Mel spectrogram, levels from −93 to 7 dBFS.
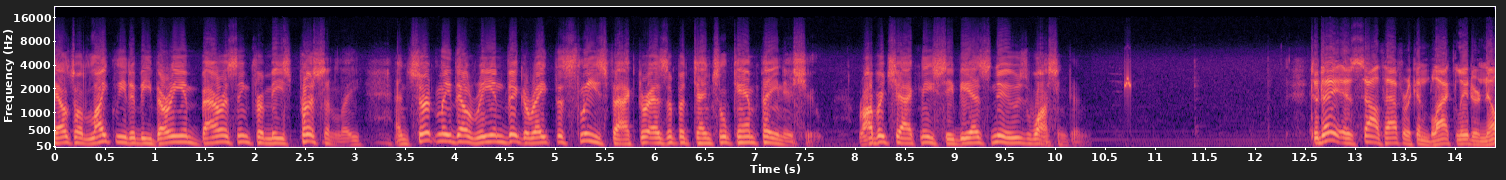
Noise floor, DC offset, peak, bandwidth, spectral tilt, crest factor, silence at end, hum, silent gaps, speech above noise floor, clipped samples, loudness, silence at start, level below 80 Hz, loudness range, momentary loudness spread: -50 dBFS; under 0.1%; -2 dBFS; 14 kHz; -5 dB/octave; 16 dB; 0 s; none; none; 34 dB; under 0.1%; -16 LUFS; 0 s; -58 dBFS; 4 LU; 9 LU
